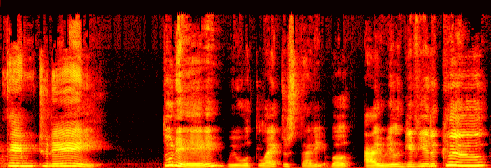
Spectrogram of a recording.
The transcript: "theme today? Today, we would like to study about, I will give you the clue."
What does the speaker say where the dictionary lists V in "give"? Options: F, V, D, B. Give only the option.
V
